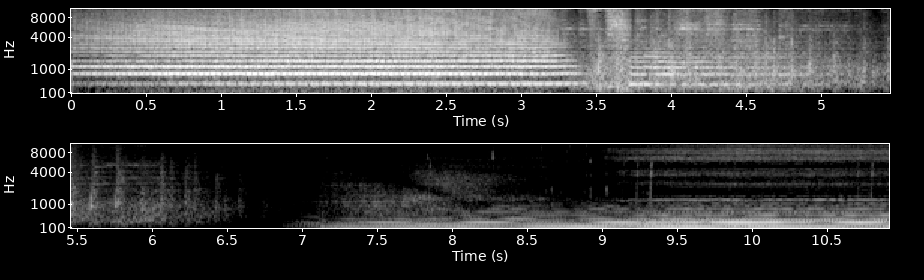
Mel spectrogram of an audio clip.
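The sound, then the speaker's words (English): A train's horn blares loudly for a few seconds, then the clattering rumble of the passing cars on the railroad tracks takes over and fades away, followed by a steady mechanical hum with no voices. “So they were running from the retrievers and didn't see the train.”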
